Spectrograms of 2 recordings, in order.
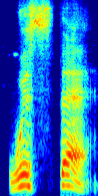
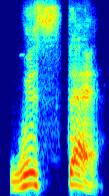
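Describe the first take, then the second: The two takes are said the same way.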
